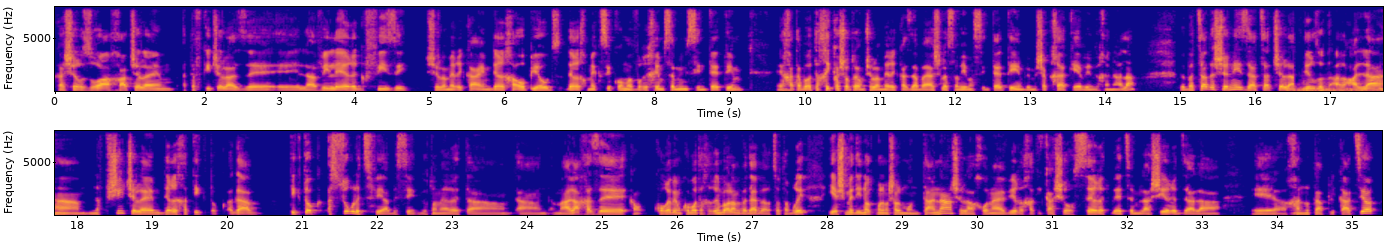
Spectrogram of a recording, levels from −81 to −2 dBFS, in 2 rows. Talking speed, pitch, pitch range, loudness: 140 wpm, 110 Hz, 100-135 Hz, -17 LUFS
